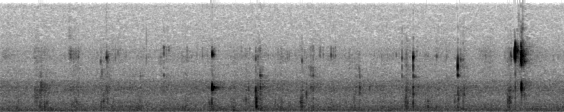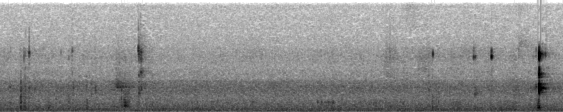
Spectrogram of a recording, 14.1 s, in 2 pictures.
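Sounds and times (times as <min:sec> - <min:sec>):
person chewing: 0:00.2 - 0:08.9
wet mouth clicks: 0:02.6 - 0:06.7.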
